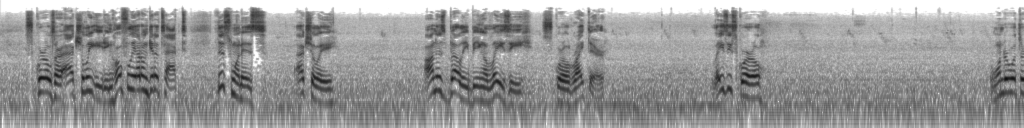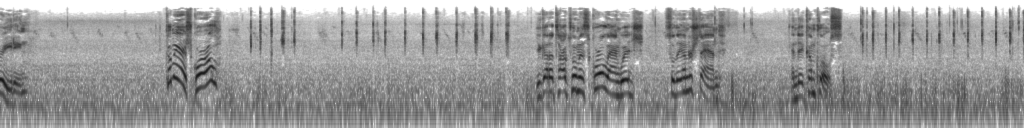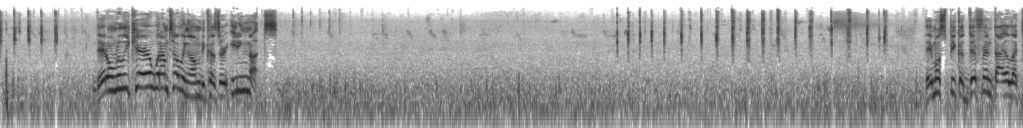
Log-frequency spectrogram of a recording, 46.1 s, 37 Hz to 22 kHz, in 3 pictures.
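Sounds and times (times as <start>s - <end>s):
low rumble of city traffic: 0.0s - 46.0s
squirrels cracking seeds: 19.0s - 23.1s, 28.2s - 32.1s, 39.8s - 44.2s
rapid mouth clicks: 19.0s - 23.2s, 28.2s - 32.1s, 39.8s - 44.3s.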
